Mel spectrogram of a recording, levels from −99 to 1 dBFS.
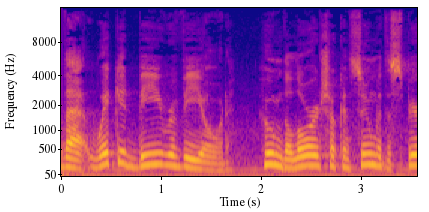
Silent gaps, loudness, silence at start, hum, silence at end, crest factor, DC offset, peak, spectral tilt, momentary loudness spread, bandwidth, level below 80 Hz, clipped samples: none; -19 LUFS; 0 s; none; 0 s; 16 dB; under 0.1%; -4 dBFS; -7 dB/octave; 8 LU; 15 kHz; -44 dBFS; under 0.1%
